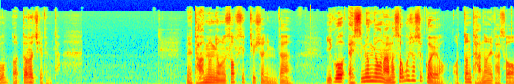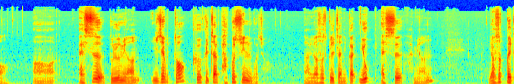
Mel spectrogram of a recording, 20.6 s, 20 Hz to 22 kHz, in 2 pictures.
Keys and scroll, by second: 8.3-10.6 typing, 12.0 s, 13.2-18.0 typing, 15.5 Escape.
